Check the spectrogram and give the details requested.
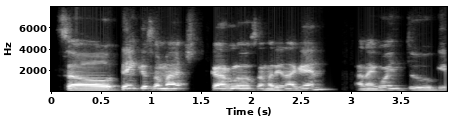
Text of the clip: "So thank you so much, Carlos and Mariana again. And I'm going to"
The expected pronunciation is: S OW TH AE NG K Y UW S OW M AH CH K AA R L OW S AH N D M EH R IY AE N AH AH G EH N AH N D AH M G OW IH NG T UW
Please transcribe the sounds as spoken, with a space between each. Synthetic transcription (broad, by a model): S OW T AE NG K Y UW S OW M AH CH K AA R L OW S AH M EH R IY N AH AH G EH N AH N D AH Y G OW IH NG T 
